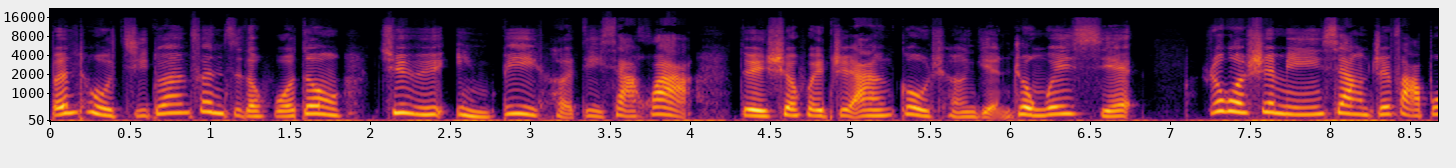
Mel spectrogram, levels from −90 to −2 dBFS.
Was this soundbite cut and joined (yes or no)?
no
